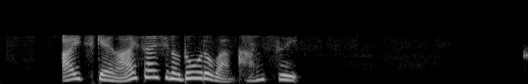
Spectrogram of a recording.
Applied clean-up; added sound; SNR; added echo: neural mask model Resemble Enhance denoiser.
